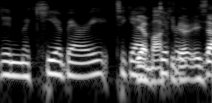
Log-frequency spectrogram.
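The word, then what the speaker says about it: maqui berry: And then we added in maquia berry to get maquia berry.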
